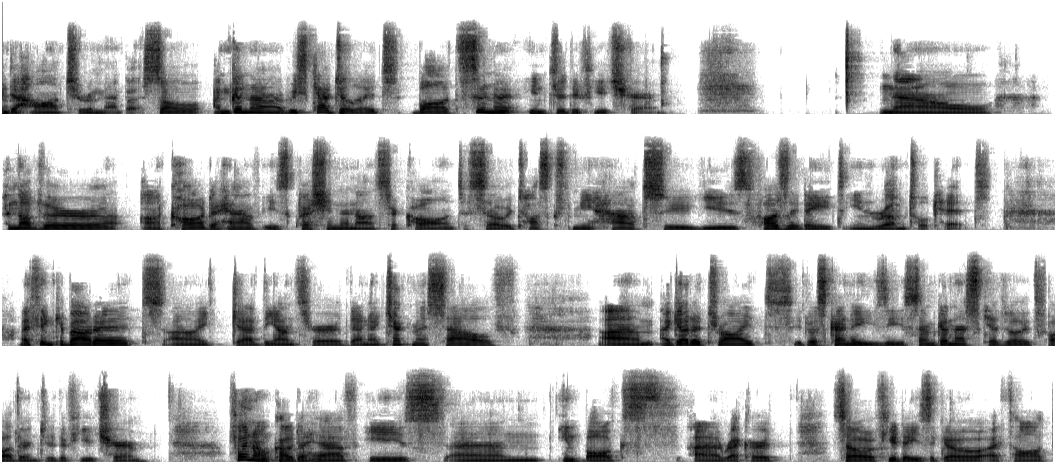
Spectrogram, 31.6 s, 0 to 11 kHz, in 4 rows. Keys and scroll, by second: 4.5 ctrl+alt+shift+super+@, 23.3 ctrl+alt+shift+super+$.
